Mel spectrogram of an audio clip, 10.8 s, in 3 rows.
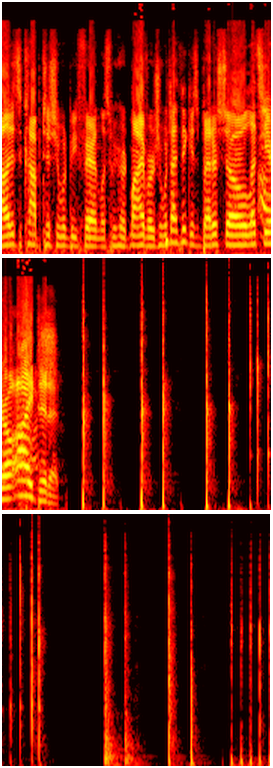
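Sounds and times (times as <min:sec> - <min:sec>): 
speech: 0:00.0 - 0:04.4
sharp hand claps in a syncopated pattern: 0:04.7 - 0:07.8, 0:09.4 - 0:10.7.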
